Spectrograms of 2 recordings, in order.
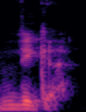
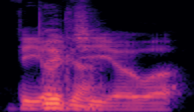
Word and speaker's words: Weigel: You'd say in America, Vigor. Vigor.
